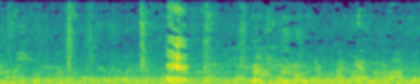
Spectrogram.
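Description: People's voices chattering in a busy street. One short, loud burst cuts through just under two seconds in.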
